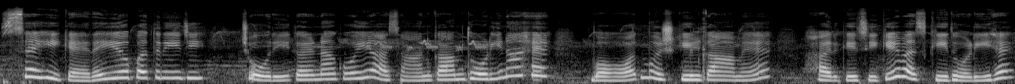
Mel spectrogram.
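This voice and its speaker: A woman voicing a doting, lazy male thief bird in a children's cartoon, cajoling and drawn-out. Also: fairly high pitch, lively intonation, mellow, a little hiss or hum. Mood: lazy, scheming. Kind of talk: children's cartoon story acting.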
